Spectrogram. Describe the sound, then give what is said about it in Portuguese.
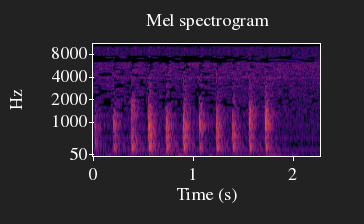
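A rapid series of about ten light knocks on a bedroom door in a silent house, evenly spaced and fairly soft, then quiet. No voices are heard. “De repente, uma batida leve foi ouvida à porta do seu quarto.”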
